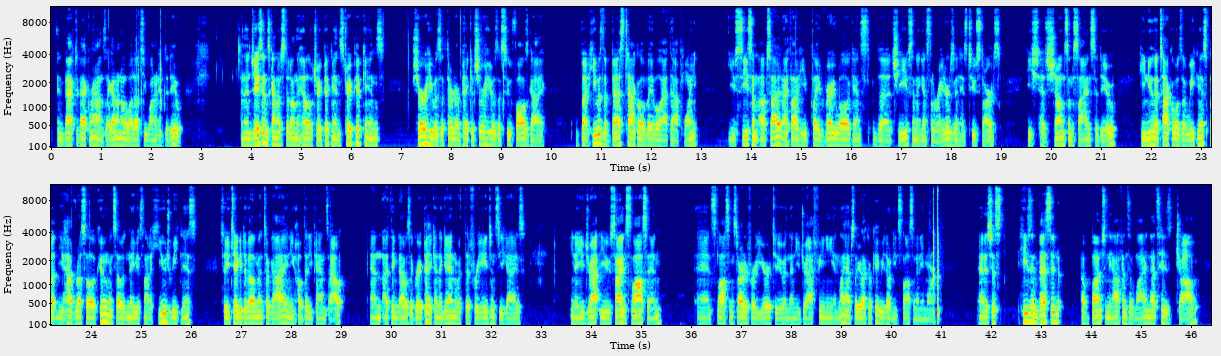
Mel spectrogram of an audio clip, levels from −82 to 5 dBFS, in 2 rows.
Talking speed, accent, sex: 225 wpm, American, male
